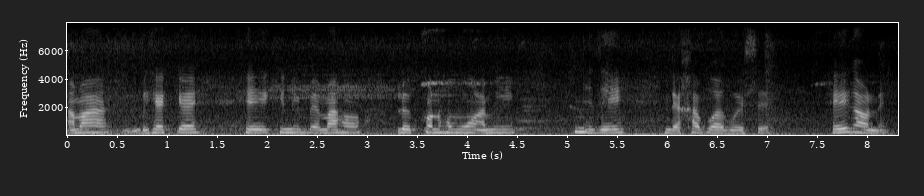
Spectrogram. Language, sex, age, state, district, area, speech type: Assamese, female, 60+, Assam, Dibrugarh, rural, spontaneous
